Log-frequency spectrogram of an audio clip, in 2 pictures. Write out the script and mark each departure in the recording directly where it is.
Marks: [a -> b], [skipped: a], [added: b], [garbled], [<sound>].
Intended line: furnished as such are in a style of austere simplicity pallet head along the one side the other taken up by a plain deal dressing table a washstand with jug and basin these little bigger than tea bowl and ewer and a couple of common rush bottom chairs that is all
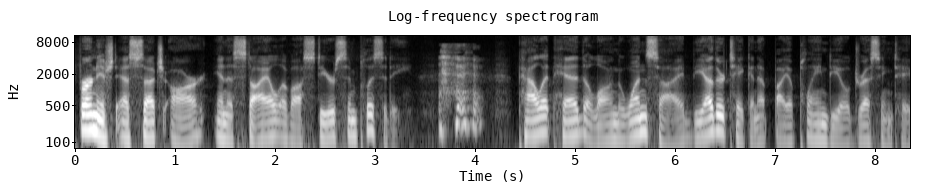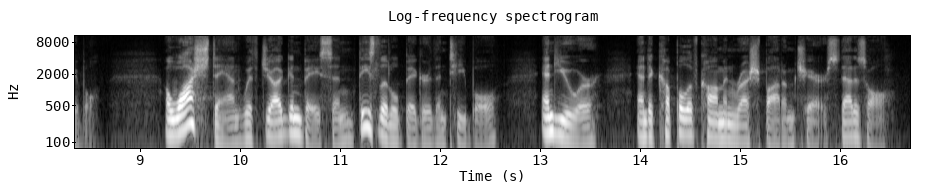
furnished as such are in a style of austere simplicity [laugh] pallet head along the one side the other taken up by a plain deal dressing table a washstand with jug and basin these little bigger than tea bowl and ewer and a couple of common rush bottom chairs that is all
